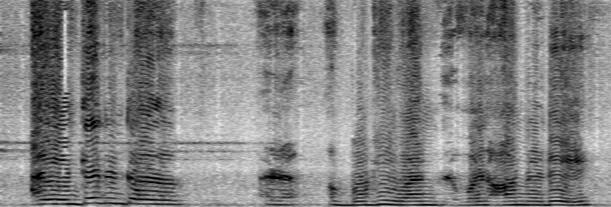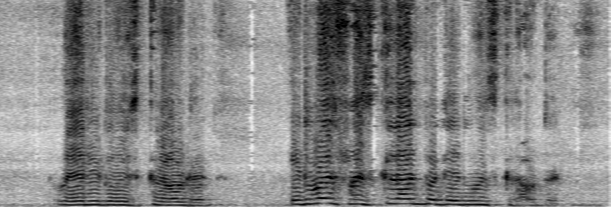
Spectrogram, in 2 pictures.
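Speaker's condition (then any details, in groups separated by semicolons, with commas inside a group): Severe cerebral palsy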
